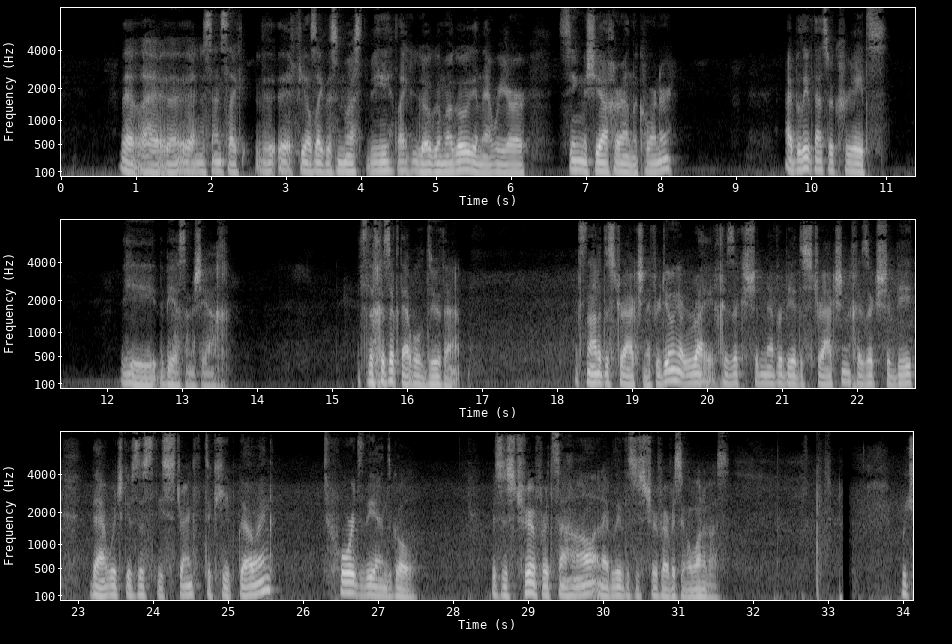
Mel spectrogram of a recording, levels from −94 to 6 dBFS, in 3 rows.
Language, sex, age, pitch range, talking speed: English, male, 30-49, 100-115 Hz, 155 wpm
